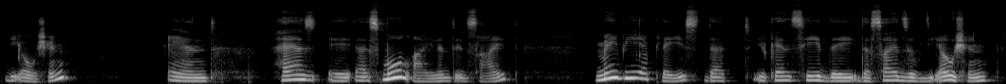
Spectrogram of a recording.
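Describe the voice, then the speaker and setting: A woman's voice: lowish voice, mellow. A woman teaching an English vocabulary lesson, hesitant and full of fillers, repeating each new word. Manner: slow, halting, many fillers, repeats words.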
